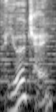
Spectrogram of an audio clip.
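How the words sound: The question sounds warm and caring. "This is an empathetic tone of voice"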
